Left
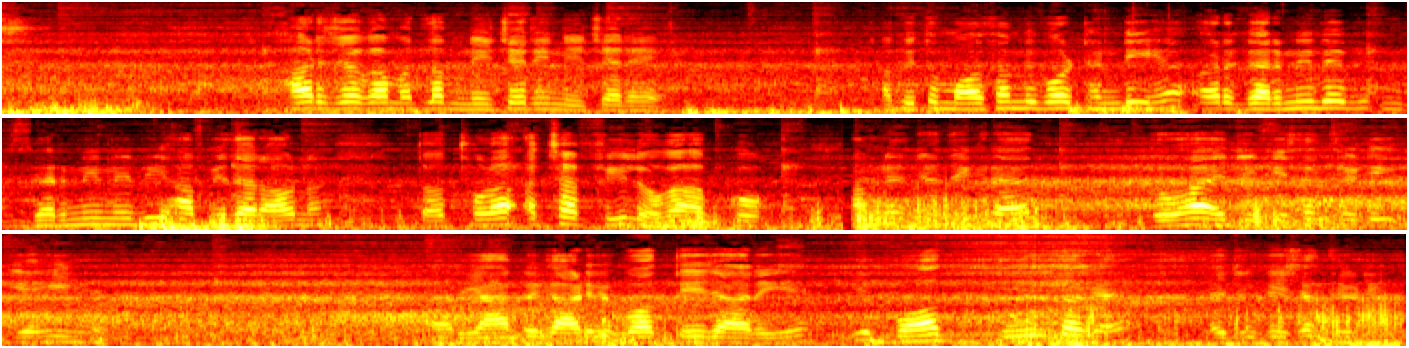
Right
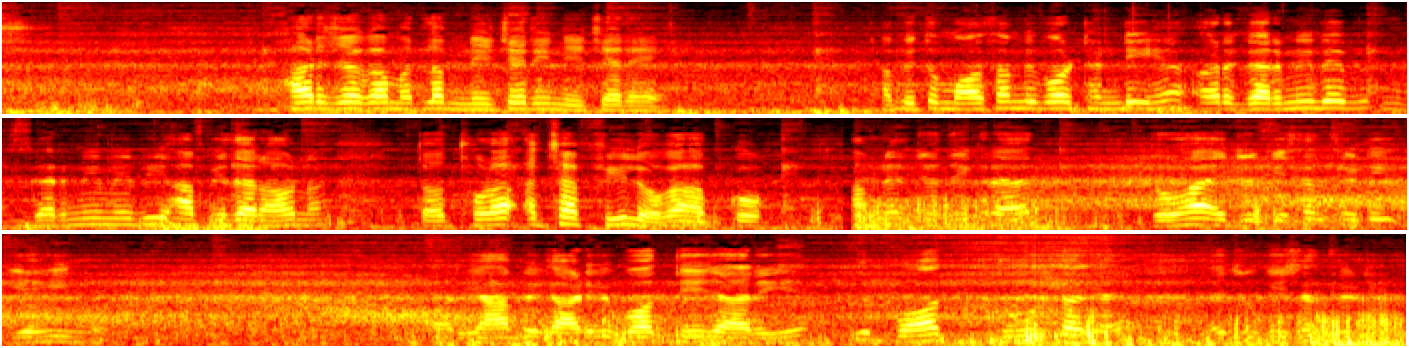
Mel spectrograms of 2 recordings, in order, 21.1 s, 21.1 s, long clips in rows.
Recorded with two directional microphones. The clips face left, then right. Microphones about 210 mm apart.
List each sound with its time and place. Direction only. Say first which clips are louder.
1.4 s speech: right 3 dB; 10° left (ahead or behind)
4.5 s speech: right 1 dB; 20° left (ahead or behind)
11.2 s speech: left 2 dB; 20° left (ahead or behind)
15.2 s vehicle: left 4 dB; 45° left (ahead or behind)
16.4 s speech: even; 20° left (ahead or behind)
19.1 s speech: right 2 dB; centre (ahead or behind)
19.7 s a sound: right 8 dB; 35° right (ahead or behind)
20.1 s speech: right 2 dB; 20° left (ahead or behind)
20.6 s speech: right 6 dB; 35° right (ahead or behind)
